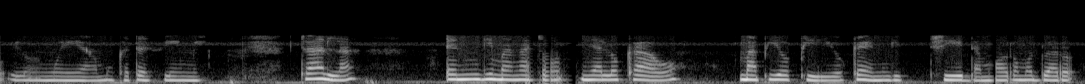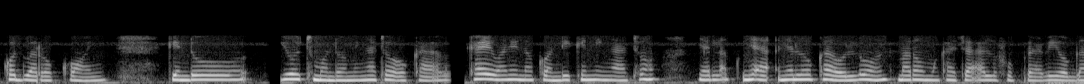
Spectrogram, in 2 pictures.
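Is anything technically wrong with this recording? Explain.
Yes. Packet loss with pitch repetition occurs at 5.26–5.78 s, 8.18–8.21 s, 9.89–9.96 s, 13.51–13.66 s and 15.31–15.50 s. The first is a scatter of losses totalling 330 ms over about half a second, with the longest run 80 ms. When packets are missing, the receiver loops the last pitch period and fades it out. Short gaps sound like a brief buzzy hold, and the longer 160–190 ms gaps fade toward silence. A plain dropout would cut straight to silence, with no held tone. The G.711 telephone band stays audible throughout.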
